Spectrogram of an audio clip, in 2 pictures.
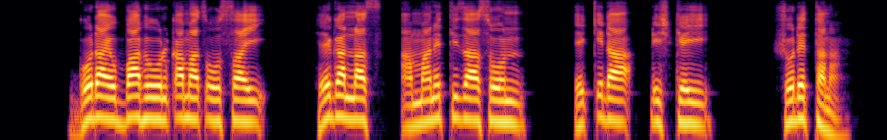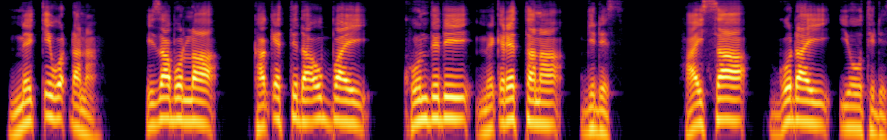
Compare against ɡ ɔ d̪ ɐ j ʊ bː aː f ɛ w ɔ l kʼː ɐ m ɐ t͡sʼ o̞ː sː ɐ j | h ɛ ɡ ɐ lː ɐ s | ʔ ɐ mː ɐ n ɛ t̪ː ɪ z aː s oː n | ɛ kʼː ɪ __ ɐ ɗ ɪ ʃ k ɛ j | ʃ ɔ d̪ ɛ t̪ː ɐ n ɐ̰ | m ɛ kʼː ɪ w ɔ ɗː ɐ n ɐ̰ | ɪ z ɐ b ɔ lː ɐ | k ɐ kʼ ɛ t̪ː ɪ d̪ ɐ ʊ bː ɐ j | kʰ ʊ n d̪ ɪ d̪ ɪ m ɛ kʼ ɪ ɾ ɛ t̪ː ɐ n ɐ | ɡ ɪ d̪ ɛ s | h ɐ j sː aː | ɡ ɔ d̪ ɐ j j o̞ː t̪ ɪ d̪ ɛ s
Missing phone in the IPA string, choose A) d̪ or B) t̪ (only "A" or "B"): A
